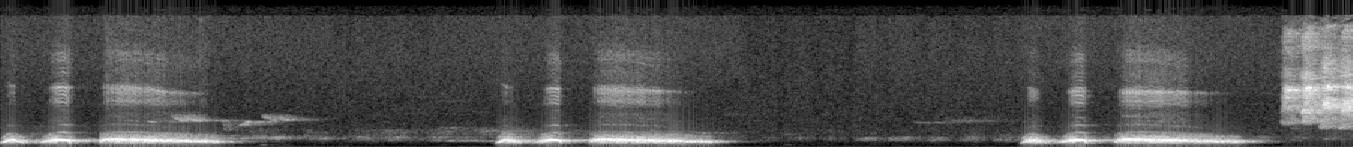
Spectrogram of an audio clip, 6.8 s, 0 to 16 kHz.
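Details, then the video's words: Kept spotted dove in full voice, its call used to lure other doves into calling: three low cooing phrases, each two short stuttered notes then a long throaty coo, about every 2.5 seconds, with brief high chirps at the end. "SEMUA TEKUKUR / DERKUKU AKAN TERPIKAT DENGAN SUARA TEKUKUR GACOR INI"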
